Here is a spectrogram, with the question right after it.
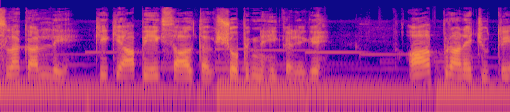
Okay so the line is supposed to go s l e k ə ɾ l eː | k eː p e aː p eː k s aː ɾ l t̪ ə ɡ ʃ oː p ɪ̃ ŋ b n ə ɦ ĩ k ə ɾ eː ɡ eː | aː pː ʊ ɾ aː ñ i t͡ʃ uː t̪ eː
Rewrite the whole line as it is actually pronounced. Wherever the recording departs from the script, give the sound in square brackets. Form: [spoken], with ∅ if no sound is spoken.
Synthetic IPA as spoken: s l [a] k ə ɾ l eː | k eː [k] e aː p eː k s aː [∅] l t̪ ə [k] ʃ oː p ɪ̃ ŋ [ɡ] n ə ɦ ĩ k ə ɾ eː ɡ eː | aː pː ʊ ɾ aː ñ [e] t͡ʃ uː t̪ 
